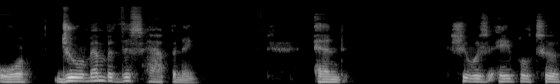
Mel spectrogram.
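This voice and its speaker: Speaking fairly slowly, a man uses a dark, mellow tone with fairly even intonation. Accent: American. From US Northeast, Brookline, Massachusetts. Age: 80s+. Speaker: rabbi and retired chaplain. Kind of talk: casual livestream chat answering viewer questions. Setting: livestream.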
